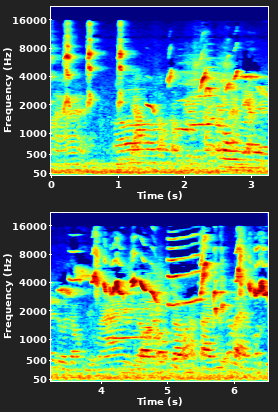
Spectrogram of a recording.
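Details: White-rumped shama from the wild singing to attract a female, opening with lower harsh harmonic notes, then bright whistled phrases and downslurred trills rising in pitch toward the end, delivered in uneven bursts.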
